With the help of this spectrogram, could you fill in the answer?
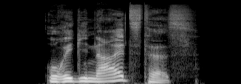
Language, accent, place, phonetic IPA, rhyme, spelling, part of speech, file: German, Germany, Berlin, [oʁiɡiˈnaːlstəs], -aːlstəs, originalstes, adjective, De-originalstes.ogg
- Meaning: strong/mixed nominative/accusative neuter singular superlative degree of original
